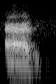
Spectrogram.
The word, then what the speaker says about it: AATI: And my ancestors taught me something that I call the Addy, okay? And it's spelled AATI, Addy, right?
